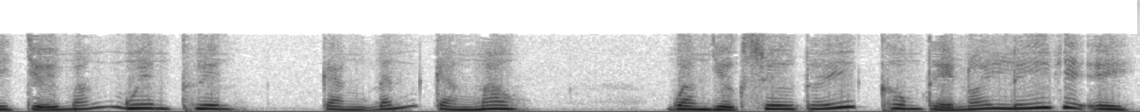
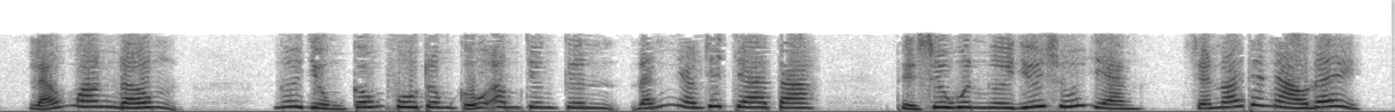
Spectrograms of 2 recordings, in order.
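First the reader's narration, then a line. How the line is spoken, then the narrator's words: Crying out. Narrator (Vietnamese): Hoàng Dung kêu lên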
